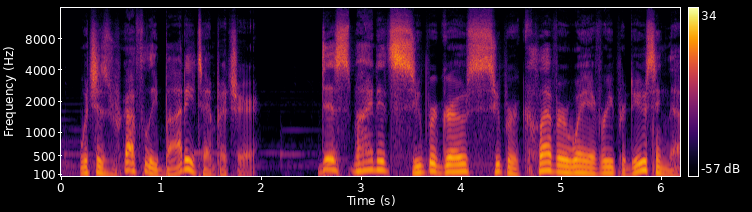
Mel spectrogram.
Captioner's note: none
